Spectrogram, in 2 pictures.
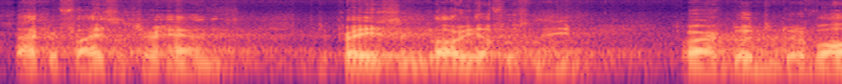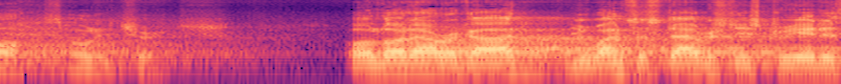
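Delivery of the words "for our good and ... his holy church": normal talking voice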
